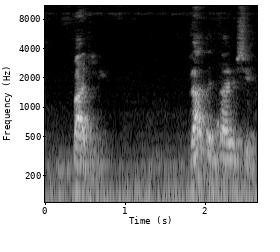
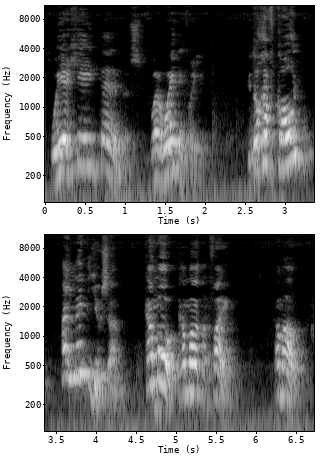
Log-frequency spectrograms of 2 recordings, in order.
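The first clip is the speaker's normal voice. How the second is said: higher, taunting come out and fight; provoking taunt; 7 semitones higher than usual. Retold or imitated. Admiral taunting the Ottomans by telegram, mock provocation. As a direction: goad the enemy to come out. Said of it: "He provokes them".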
